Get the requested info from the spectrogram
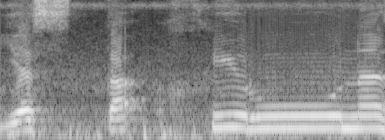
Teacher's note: یہ حمزہ ساکنہ ہے تو اس کو جھٹکا دے کر پڑھیں گے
